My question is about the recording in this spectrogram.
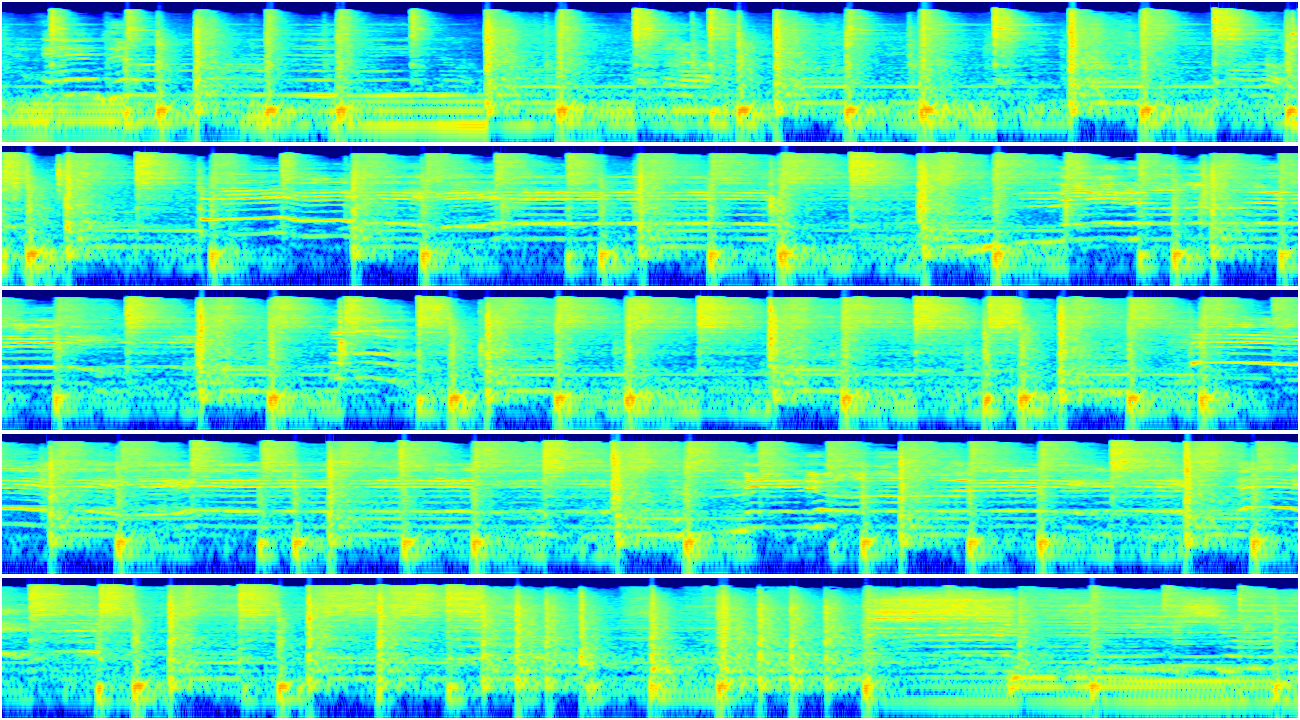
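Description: A rock band jams live: a drum kit keeps up a fast, steady beat under electric guitars. A lead line with bent notes comes in and out several times over the beat.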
